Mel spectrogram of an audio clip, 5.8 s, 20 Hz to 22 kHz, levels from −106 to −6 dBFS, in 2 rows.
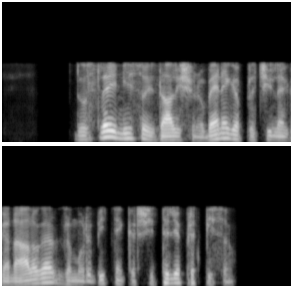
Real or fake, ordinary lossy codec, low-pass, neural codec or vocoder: fake; none; 3.6 kHz; codec, 16 kHz, 4 kbps, X-Codec, WavLM features, trained on Multilingual LibriSpeech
